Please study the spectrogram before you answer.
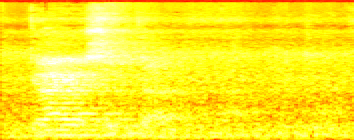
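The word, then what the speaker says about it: Guyasuta: Gayasuta.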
